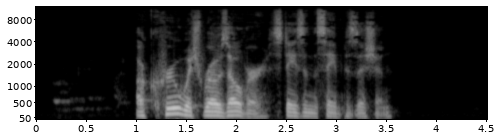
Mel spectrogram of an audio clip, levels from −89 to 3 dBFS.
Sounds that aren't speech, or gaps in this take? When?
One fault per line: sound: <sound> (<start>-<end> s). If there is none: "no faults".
no faults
